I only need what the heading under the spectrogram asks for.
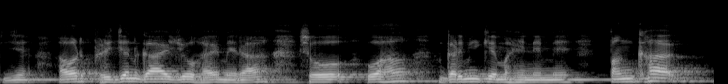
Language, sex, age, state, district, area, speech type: Hindi, male, 60+, Bihar, Samastipur, rural, spontaneous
